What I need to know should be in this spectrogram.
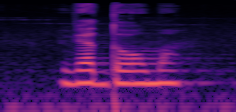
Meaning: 1. of course; surely 2. known, well known
- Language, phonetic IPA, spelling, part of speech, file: Belarusian, [vʲaˈdoma], вядома, interjection, Be-вядома.ogg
